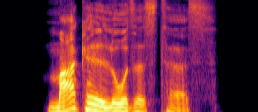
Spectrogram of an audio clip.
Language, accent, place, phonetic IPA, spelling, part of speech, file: German, Germany, Berlin, [ˈmaːkəlˌloːzəstəs], makellosestes, adjective, De-makellosestes.ogg
- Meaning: strong/mixed nominative/accusative neuter singular superlative degree of makellos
